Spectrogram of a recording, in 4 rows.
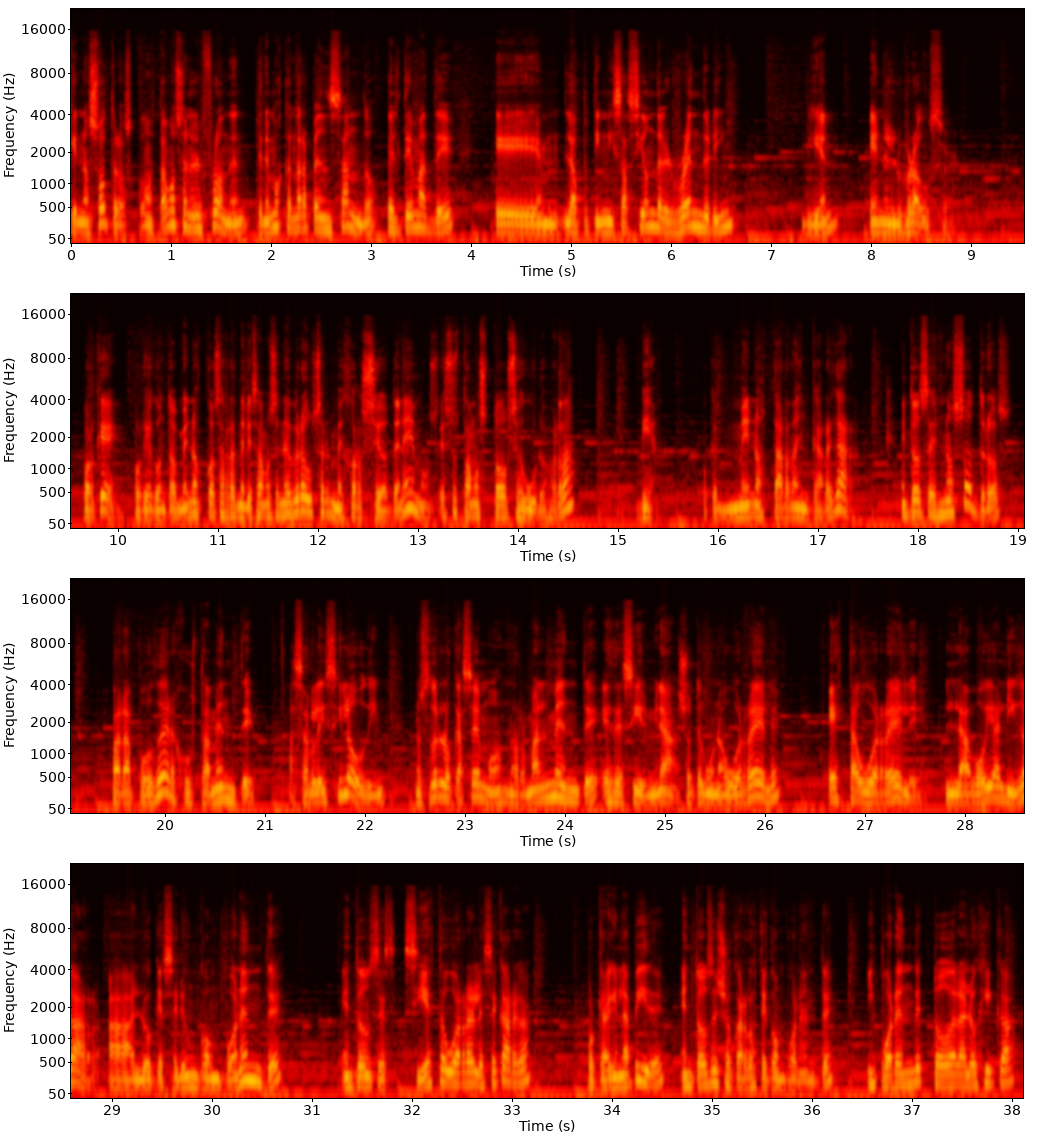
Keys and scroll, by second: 18.9 k, 22.8-27.3 typing, 23.5 Escape, 28.4-30.6 typing, 32.2 shift+v, 33.7 Escape, 34.5-35.5 typing, 36.5 Escape, 36.9 o, 37.2 Escape.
